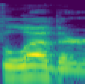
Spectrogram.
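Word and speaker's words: Läther: Pronounced Leather, I guess, is what I've heard.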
